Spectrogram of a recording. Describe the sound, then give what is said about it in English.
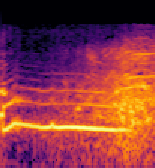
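A dog's long howl, one loud sustained mournful note that holds level, then breaks into a rougher, noisier tail. “Now, what in the divil are you howling about, Lionel?”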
